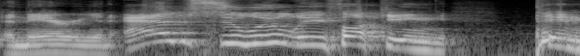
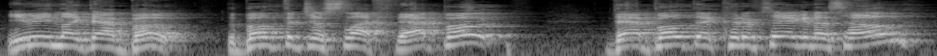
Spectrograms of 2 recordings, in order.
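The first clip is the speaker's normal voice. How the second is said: incredulous; 7 semitones higher than usual. Acted. General realises boat has left.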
